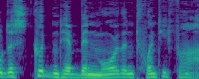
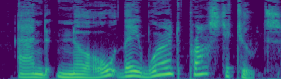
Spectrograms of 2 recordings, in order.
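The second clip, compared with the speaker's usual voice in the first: ordinary delivery, nothing marked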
